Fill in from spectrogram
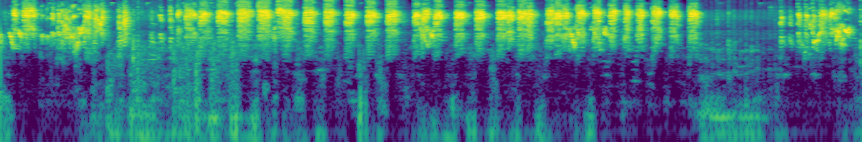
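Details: Budgerigars in the morning, chattering steadily: dense bursts of high, scratchy chirps and squawks, rapid and irregular, with short clicking notes packed closely throughout and only brief pauses, several birds overlapping.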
